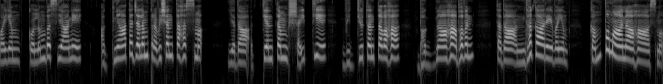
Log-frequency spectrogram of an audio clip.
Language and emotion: Sanskrit, fearful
